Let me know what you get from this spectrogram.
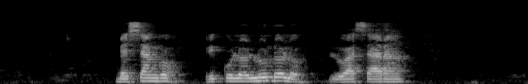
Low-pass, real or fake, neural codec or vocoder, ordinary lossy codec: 7.2 kHz; real; none; MP3, 64 kbps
